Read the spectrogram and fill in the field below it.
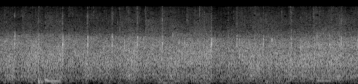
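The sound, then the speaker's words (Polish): Steady, dense applause from an audience after a jazz arrangement is performed fills the whole stretch, a continuous wash of many hands clapping at an even loudness with no voices standing out. “Wielkie brawa.”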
